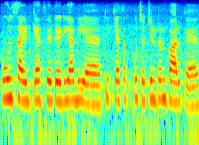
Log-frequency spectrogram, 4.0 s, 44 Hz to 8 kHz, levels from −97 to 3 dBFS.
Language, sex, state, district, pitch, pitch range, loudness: Hindi, male, Haryana, Rohtak, 220 Hz, 210-225 Hz, -17 LUFS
